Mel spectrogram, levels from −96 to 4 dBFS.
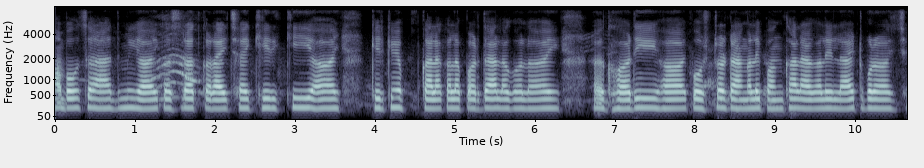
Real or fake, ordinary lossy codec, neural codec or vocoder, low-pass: real; AAC, 48 kbps; none; 7.2 kHz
